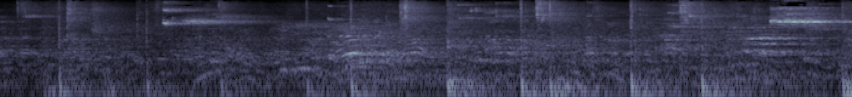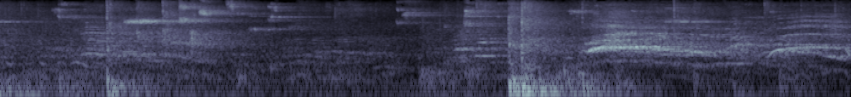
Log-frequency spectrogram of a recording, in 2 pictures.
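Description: Indoor volleyball play in a hall: a ball thudding on hands and floor at irregular intervals, with players' calls and shouts echoing around. A louder thud and a burst of shouting come near the end.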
